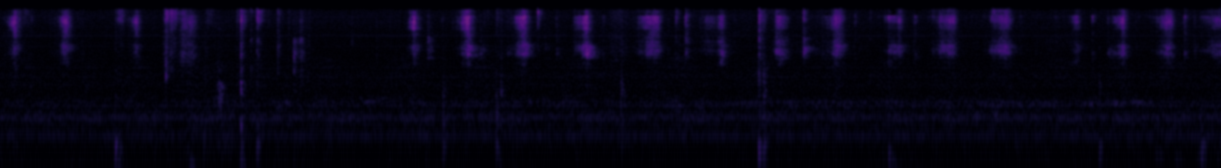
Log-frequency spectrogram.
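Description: A small, solid molded piece of kinetic sand, held in fingertips with long white nails, is shaved and scraped with a small metal blade, and the sand crumbles as it is cut. About twenty soft, bright, gritty scrapes and crunches come at an uneven pace, each short and dry, over a faint, steady low hum.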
